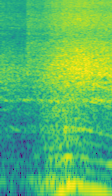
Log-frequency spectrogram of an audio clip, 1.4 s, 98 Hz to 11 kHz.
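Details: Fiat Strada 1.8 E.torQ after camshaft phase sensor replacement for P0340 and no power; it previously would not pass 3,500 rpm. The note climbs quickly and cleanly from idle with no stumble or cut-out, revving freely.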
